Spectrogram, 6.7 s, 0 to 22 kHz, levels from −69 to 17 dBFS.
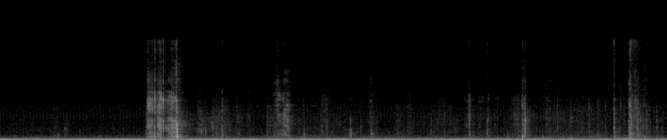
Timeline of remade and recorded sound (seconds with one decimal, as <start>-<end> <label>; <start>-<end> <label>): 0.0-6.7 recorded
